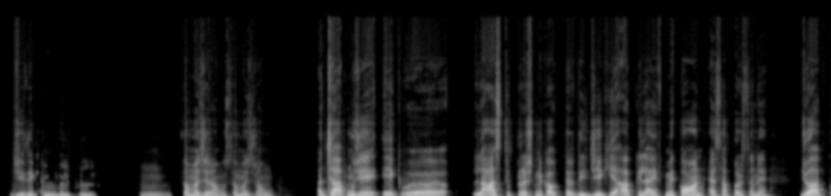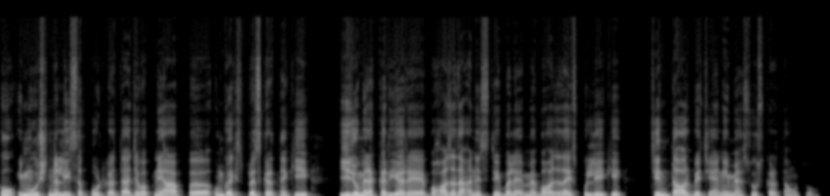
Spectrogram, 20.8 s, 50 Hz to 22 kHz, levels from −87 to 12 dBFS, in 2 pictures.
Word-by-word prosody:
जी 170 Hz, +3 st, -5 dB
देखिए, 170 Hz, +1 st, -5 dB
मैं 175 Hz, -1 st, -5 dB
बिल्कुल 160 Hz, -2 st, -9 dB, 0.6 s
हुँ। 140 Hz, -1 st, -13 dB
समझ 175 Hz, -3 st, -1 dB
रहा 150 Hz, -4 st, -1 dB
हूँ 130 Hz, +1 st, -9 dB
समझ 150 Hz, 0 st, -6 dB
रहा 140 Hz, -, -8 dB
हूँ। 135 Hz, +1 st, -11 dB, 0.6 s
अच्छा 250 Hz, +6 st, +5 dB
आप 245 Hz, -1 st, +3 dB
मुझे 235 Hz, +2 st, +2 dB, 0.2 s
एक 235 Hz, -1 st, -2 dB
व 155 Hz, -7 st, +3 dB, 0.4 s
लास्ट 210 Hz, +3 st, +4 dB
प्रश्न 175 Hz, 0 st, -2 dB
का 170 Hz, -, +4 dB
उत्तर 155 Hz, 0 st, -3 dB
दीजिए 155 Hz, +6 st, -2 dB
कि 240 Hz, +5 st, -5 dB
आपकी 195 Hz, +1 st, +2 dB
लाइफ़ 210 Hz, -2 st, +1 dB
में 225 Hz, 0 st, 0 dB
कौन 200 Hz, 0 st, +5 dB
ऐसा 160 Hz, 0 st, -2 dB
पर्सन 155 Hz, 0 st, -3 dB
है 155 Hz, 0 st, -6 dB, 0.4 s
जो 235 Hz, +2 st, +7 dB
आपको 230 Hz, +2 st, +3 dB
इमोशनली 195 Hz, +1 st, +2 dB
सपोर्ट 170 Hz, -5 st, -4 dB
करता 165 Hz, 0 st, -1 dB
है? 165 Hz, -, +2 dB
जब 175 Hz, +2 st, -1 dB
अपने 185 Hz, +1 st, -1 dB
आप 175 Hz, -1 st, +2 dB, 0.4 s
उनको 200 Hz, +3 st, +3 dB
एक्सप्रेस 210 Hz, -1 st, 0 dB
करते 180 Hz, -2 st, -2 dB
हैं 175 Hz, -, -4 dB
कि 195 Hz, 0 st, -1 dB, 0.4 s
ये 205 Hz, +2 st, +3 dB
जो 215 Hz, +1 st, +5 dB
मेरा 205 Hz, 0 st, +4 dB
करियर 190 Hz, 0 st, +2 dB
है 175 Hz, -2 st, +1 dB
बहुत 185 Hz, +3 st, +1 dB
ज़्यादा 190 Hz, 0 st, +1 dB
अनस्टेबल 165 Hz, -1 st, -2 dB
है। 160 Hz, 0 st, -1 dB
मैं 180 Hz, +2 st, -4 dB
बहुत 180 Hz, 0 st, +1 dB
ज़्यादा 180 Hz, +2 st, 0 dB
इसको 185 Hz, 0 st, -3 dB
लेके 180 Hz, 0 st, -1 dB, 0.4 s
चिंता 215 Hz, 0 st, +2 dB
और 205 Hz, -2 st, +3 dB
बेचैनी 165 Hz, 0 st, -3 dB
महसूस 150 Hz, -2 st, -5 dB
करता 135 Hz, -2 st, -7 dB
हूँ 130 Hz, 0 st, -11 dB
तो। 130 Hz, 0 st, -21 dB
180 Hz, 185 wpm, -21 LUFS, 160-200 Hz, 0.6 s, जो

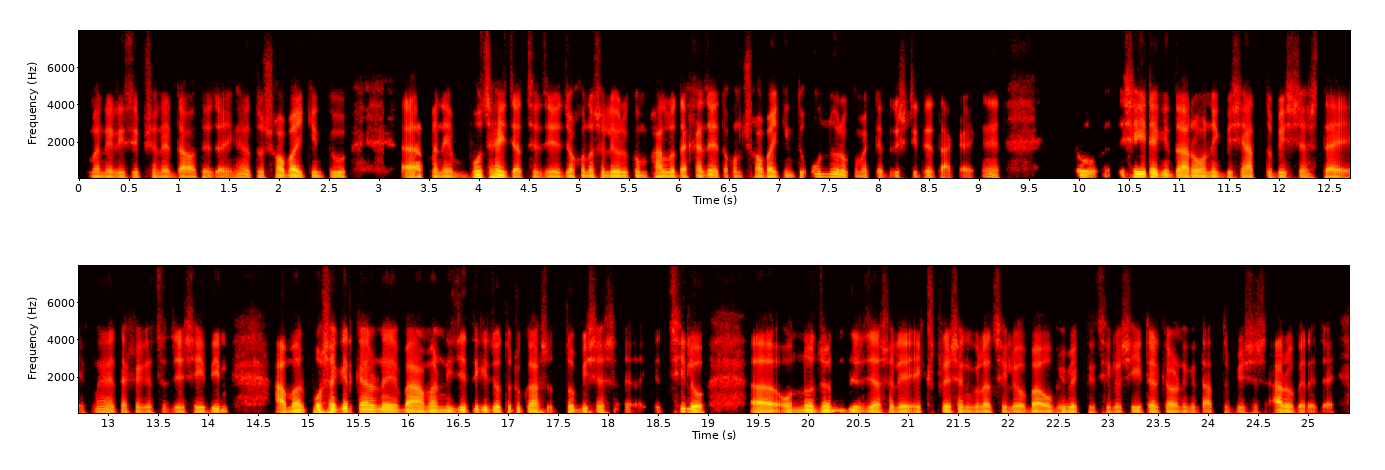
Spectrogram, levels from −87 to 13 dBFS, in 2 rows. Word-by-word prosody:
মানে 90 Hz, -2 st, -2 dB
রিসেপশন 90 Hz, 0 st, -5 dB
এর 85 Hz, -, -4 dB
দাওয়াতে 85 Hz, 0 st, -1 dB
যাই। -, -, -2 dB
হ্যাঁ? 130 Hz, -1 st, -2 dB
তো 95 Hz, -, -2 dB
সবাই 110 Hz, -2 st, +5 dB
কিন্তু 95 Hz, -2 st, -4 dB, 0.7 s
আ -, -, +4 dB, 0.2 s
মানে 90 Hz, -1 st, 0 dB, 0.2 s
বোঝাই 115 Hz, +1 st, +7 dB
যাচ্ছে 80 Hz, +2 st, -1 dB
যে 85 Hz, -, 0 dB, 0.2 s
যখন 95 Hz, +4 st, 0 dB
আসলে 100 Hz, +2 st, -2 dB
ওরকম 100 Hz, +2 st, -1 dB
ভালো 95 Hz, 0 st, +3 dB
দেখা 95 Hz, +2 st, -1 dB
যায় 120 Hz, -3 st, +4 dB
তখন 95 Hz, -, -7 dB
সবাই 95 Hz, 0 st, +3 dB
কিন্তু 100 Hz, -1 st, -6 dB, 0.2 s
অন্যরকম 135 Hz, -6 st, 0 dB
একটা -, -, -7 dB
দৃষ্টিতে -, -, -5 dB
তাকায়, -, -, -7 dB
হ্যাঁ। -, -, -4 dB, 0.8 s
তো -, -, +3 dB, 0.5 s
সেইটা 135 Hz, -1 st, +7 dB
কিন্তু 115 Hz, -3 st, 0 dB
আরো 100 Hz, +1 st, +3 dB
অনেক 95 Hz, 0 st, -1 dB
বেশি -, -, -3 dB
আত্মবিশ্বাস 85 Hz, -1 st, -4 dB
দেয়, 85 Hz, 0 st, +1 dB, 0.2 s
হ্যাঁ? 140 Hz, -3 st, -1 dB
দেখা 90 Hz, +2 st, -4 dB
গেছে 85 Hz, 0 st, -8 dB
যে -, -, +1 dB
সেইদিন 95 Hz, +2 st, -1 dB, 0.6 s
আমার 100 Hz, +6 st, +5 dB
পোশাকের 130 Hz, +2 st, +5 dB
কারণে 125 Hz, 0 st, +5 dB, 0.2 s
বা 105 Hz, -, +6 dB
আমার 105 Hz, +2 st, +2 dB
নিজের 105 Hz, +1 st, +1 dB
থেকে 115 Hz, 0 st, +1 dB
যতটুকু 110 Hz, +1 st, 0 dB
আত্মবিশ্বাস 105 Hz, +1 st, -2 dB
অ্যা -, -, -9 dB, 0.4 s
ছিল 155 Hz, -2 st, +2 dB, 0.7 s
আ -, -, +5 dB, 0.3 s
অন্যজনদের 110 Hz, -1 st, +2 dB
যে -, -, +3 dB
আসলে 95 Hz, 0 st, -1 dB, 0.2 s
এক্সপ্রেশন 105 Hz, -1 st, -1 dB
গুলা 90 Hz, 0 st, +1 dB
ছিল 95 Hz, -3 st, -5 dB, 0.2 s
বা 90 Hz, -, +4 dB
অভিব্যক্তি 100 Hz, -1 st, -2 dB
ছিল 95 Hz, -1 st, -6 dB
সেইটার 100 Hz, 0 st, -1 dB
কারণে 90 Hz, -1 st, -1 dB
কিন্তু -, -, -7 dB
আত্মবিশ্বাস 90 Hz, 0 st, -11 dB, 0.2 s
আরো 105 Hz, -2 st, +4 dB
বেড়ে -, -, -4 dB
যায়। -, -, -8 dB
100 Hz, 165 wpm, -23 LUFS, 90-110 Hz, 0.8 s, বোঝাই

